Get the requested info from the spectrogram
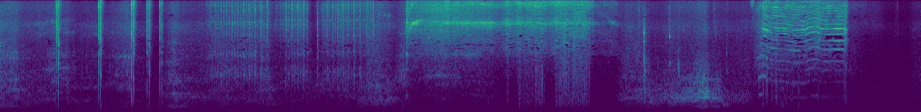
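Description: A pneumatic nailer firing four sharp shots in the first two seconds, then a handheld circular saw running and cutting wood with a loud, hissy whine, then an electric hand planer's whining motor, which wavers in pitch and cuts off abruptly about a second before the end.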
